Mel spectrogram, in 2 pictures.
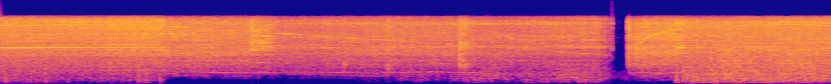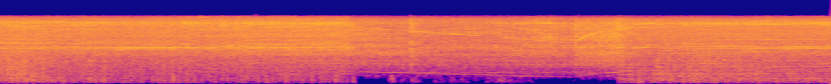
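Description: An angle grinder whines loudly, winding down and speeding back up.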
